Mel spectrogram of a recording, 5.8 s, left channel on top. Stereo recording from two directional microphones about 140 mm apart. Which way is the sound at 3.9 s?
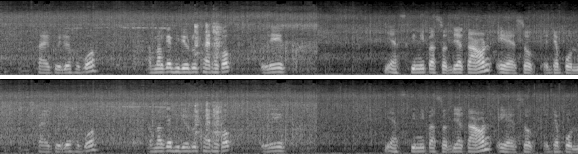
30° left (ahead or behind).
